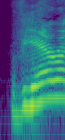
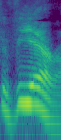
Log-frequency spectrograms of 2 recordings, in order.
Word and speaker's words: Vieira: mic beside him was Meredith how do you pronounce her last name Brittany Vieira is that's why okay Meredith Vieira okay just she just goes by Meredith Meredith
